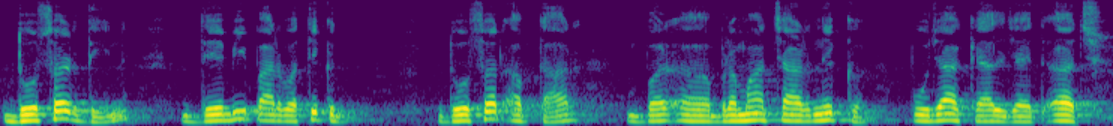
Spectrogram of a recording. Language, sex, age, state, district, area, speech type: Maithili, male, 18-30, Bihar, Madhubani, rural, read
